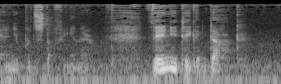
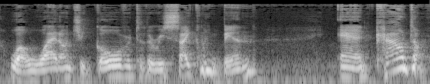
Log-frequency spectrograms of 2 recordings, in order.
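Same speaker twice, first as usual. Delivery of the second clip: loud, insistent mock retort; retold challenge; 5 semitones higher, 6 dB louder than usual. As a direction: throw down the challenge in a retold squabble. Wife's challenge in retold quarrel.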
